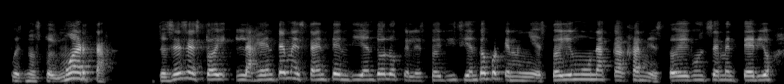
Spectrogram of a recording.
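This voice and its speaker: A woman's voice: fairly high pitch, highs cut off. A woman teaching a Bible literature class online, explaining patiently and often checking with "¿verdad?". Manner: explains patiently, repeats words, frequent "¿verdad?".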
